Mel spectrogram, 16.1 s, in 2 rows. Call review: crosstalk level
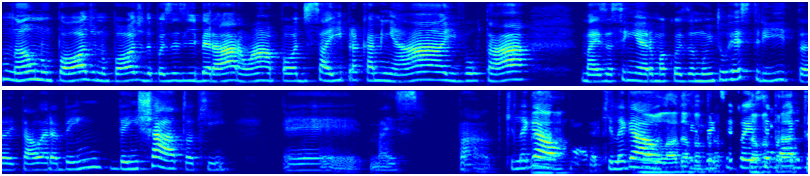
present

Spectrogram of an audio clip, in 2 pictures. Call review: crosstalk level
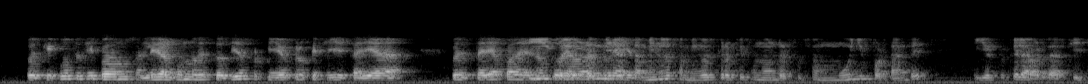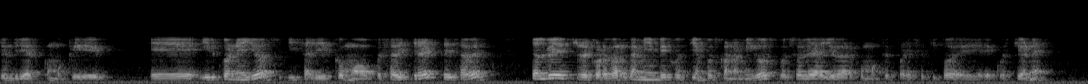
present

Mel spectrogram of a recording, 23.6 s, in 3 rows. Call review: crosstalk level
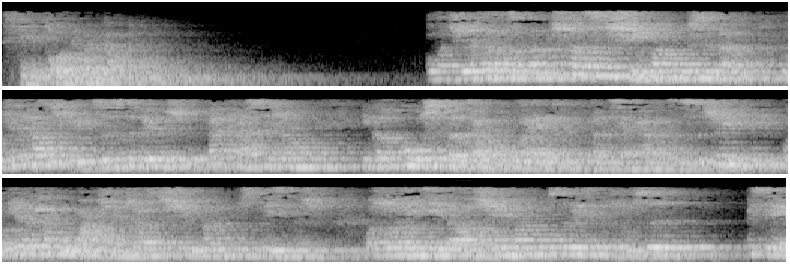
none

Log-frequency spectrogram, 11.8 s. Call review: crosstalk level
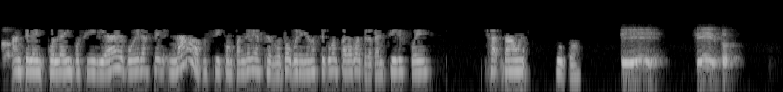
none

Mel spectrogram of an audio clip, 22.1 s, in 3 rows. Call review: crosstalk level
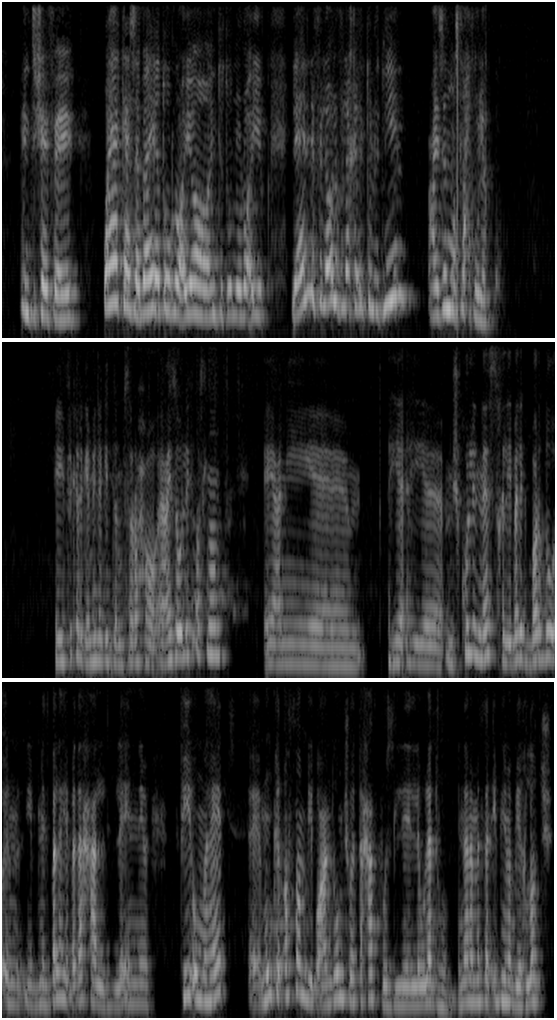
none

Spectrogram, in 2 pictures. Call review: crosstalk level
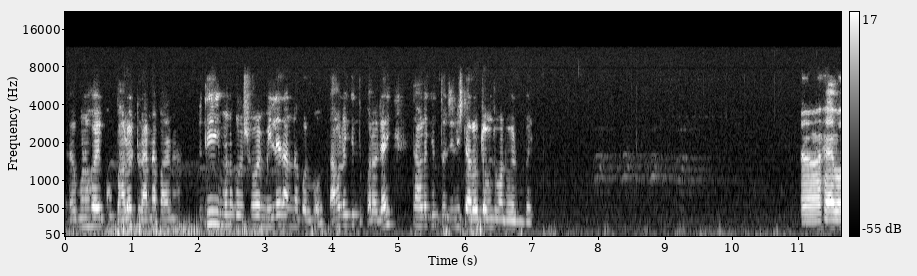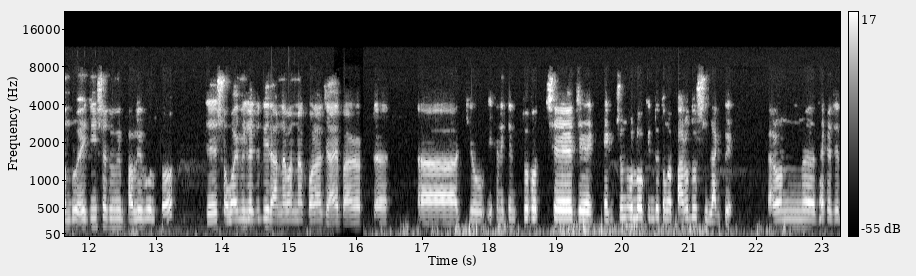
none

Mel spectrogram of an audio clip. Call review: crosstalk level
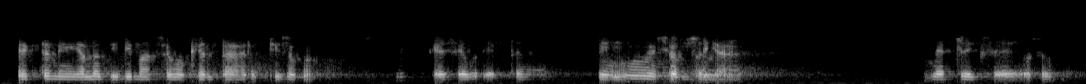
present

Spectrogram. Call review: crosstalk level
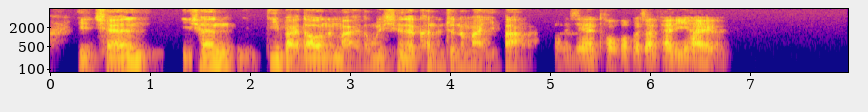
none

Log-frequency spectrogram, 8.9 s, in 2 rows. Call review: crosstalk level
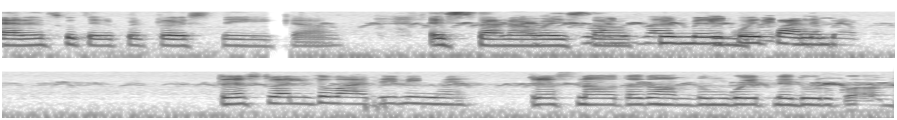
present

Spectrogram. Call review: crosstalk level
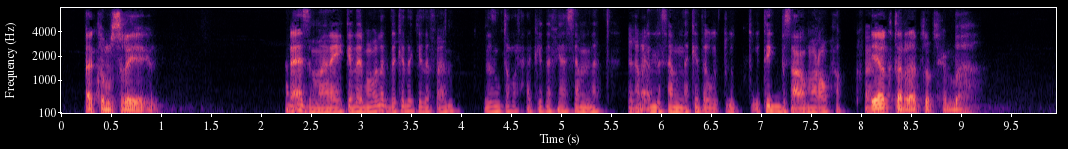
none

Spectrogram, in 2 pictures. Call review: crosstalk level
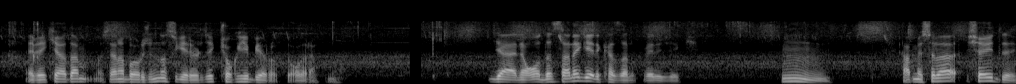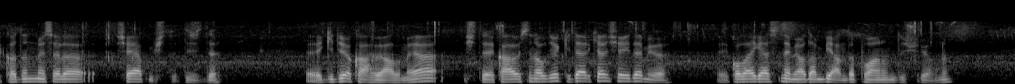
none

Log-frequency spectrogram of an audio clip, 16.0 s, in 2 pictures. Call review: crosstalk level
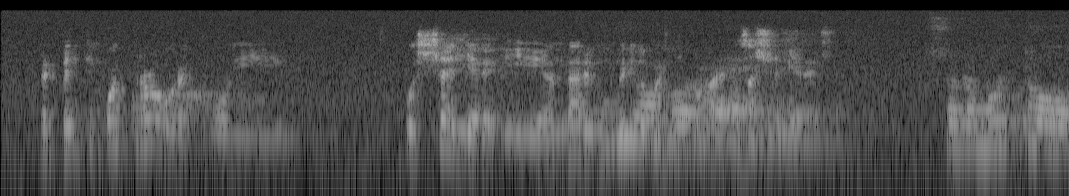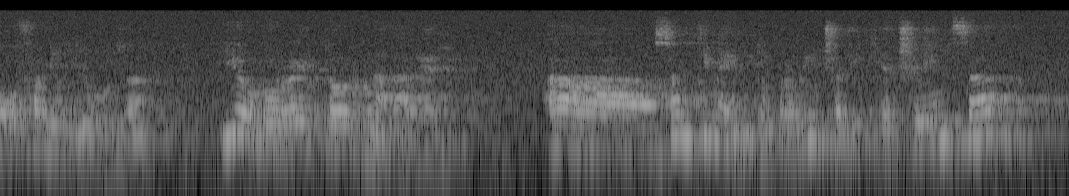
present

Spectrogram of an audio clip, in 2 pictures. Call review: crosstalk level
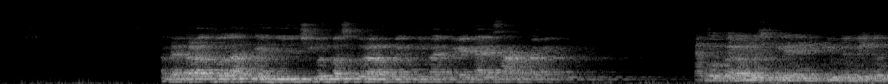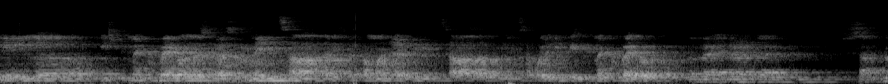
none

